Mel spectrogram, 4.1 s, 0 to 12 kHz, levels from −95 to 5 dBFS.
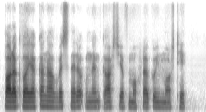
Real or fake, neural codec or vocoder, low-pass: fake; codec, 24 kHz, 0.5 kbps, DualCodec; 10.8 kHz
